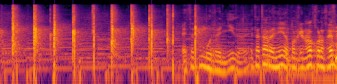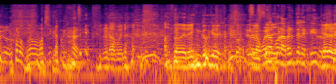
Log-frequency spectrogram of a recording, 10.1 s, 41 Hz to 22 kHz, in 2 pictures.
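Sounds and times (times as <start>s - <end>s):
audience clapping at an award vote: 0.0s - 3.1s
speech: 2.7s - 10.0s
laughter: 4.9s - 9.3s.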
